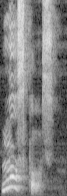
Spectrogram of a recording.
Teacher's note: Qual é a sílaba mais forte? Músculos. É a sílaba mus.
